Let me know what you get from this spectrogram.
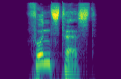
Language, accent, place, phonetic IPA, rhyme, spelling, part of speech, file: German, Germany, Berlin, [ˈfʊnt͡stəst], -ʊnt͡stəst, funztest, verb, De-funztest.ogg
- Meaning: inflection of funzen: 1. second-person singular preterite 2. second-person singular subjunctive II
